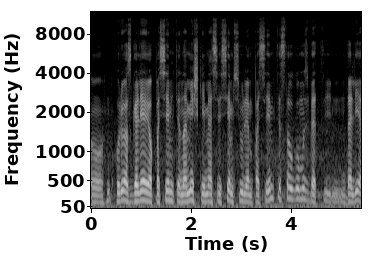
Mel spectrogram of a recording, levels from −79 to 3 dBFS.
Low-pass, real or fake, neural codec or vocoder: 10.8 kHz; real; none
